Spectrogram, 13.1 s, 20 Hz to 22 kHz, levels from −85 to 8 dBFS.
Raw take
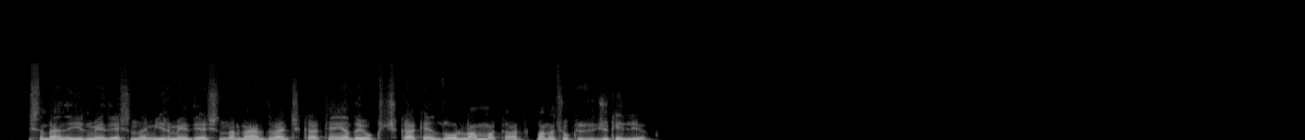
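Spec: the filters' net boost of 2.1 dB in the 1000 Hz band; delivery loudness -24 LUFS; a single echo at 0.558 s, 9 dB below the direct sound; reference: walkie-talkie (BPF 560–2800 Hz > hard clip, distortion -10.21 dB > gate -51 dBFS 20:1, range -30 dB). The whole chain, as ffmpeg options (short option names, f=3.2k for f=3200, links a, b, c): -af "highpass=560,lowpass=2.8k,equalizer=f=1k:t=o:g=3.5,aecho=1:1:558:0.355,asoftclip=type=hard:threshold=-27dB,agate=range=-30dB:threshold=-51dB:ratio=20,volume=12.5dB"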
